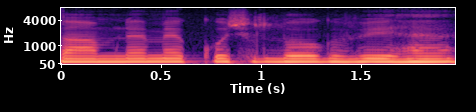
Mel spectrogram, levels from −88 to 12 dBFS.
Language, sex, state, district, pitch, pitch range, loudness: Hindi, male, Jharkhand, Deoghar, 150 Hz, 150-155 Hz, -11 LUFS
